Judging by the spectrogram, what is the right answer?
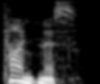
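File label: "kindness", British English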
